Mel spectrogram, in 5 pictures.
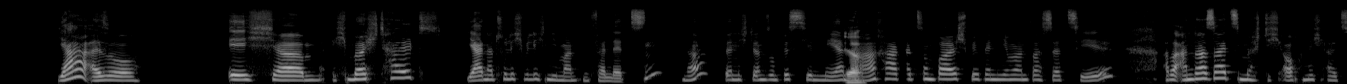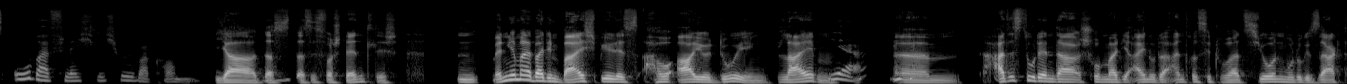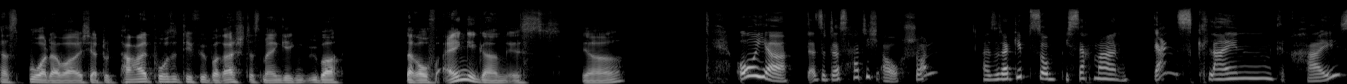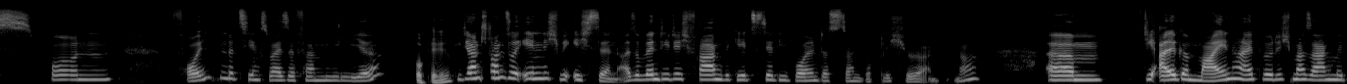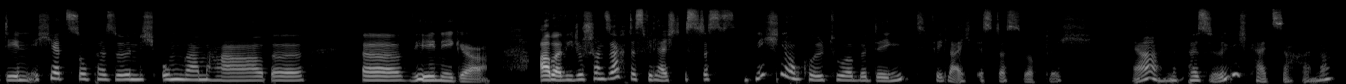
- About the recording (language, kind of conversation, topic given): German, advice, Wie kann ich ehrlich meine Meinung sagen, ohne andere zu verletzen?
- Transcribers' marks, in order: in English: "How are you doing"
